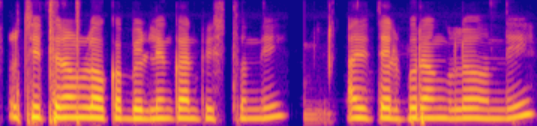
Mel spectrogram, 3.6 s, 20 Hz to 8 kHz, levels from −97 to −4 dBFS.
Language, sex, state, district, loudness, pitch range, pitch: Telugu, female, Telangana, Mahabubabad, -17 LUFS, 220-240 Hz, 225 Hz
